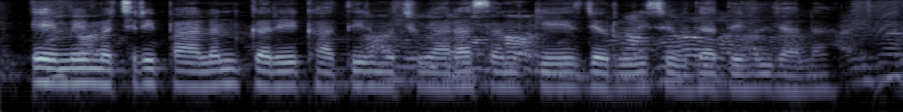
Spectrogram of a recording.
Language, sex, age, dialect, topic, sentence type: Bhojpuri, female, 25-30, Northern, agriculture, statement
